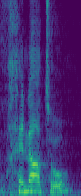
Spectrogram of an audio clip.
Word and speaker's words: Renato: Can you pronounce Renato? Yeah, the R in Portuguese is like a H.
